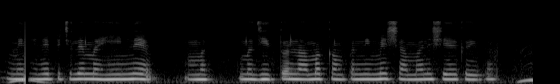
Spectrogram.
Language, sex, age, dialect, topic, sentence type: Hindi, female, 18-24, Marwari Dhudhari, banking, statement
